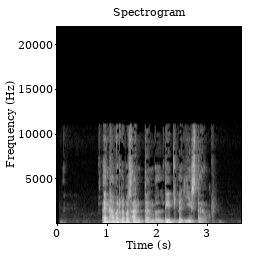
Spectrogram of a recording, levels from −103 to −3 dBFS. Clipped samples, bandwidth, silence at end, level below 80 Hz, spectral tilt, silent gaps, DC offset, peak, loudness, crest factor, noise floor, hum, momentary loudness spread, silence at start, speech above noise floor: under 0.1%; 11.5 kHz; 0.7 s; -56 dBFS; -6 dB/octave; none; under 0.1%; -2 dBFS; -22 LUFS; 20 dB; -71 dBFS; none; 8 LU; 0.9 s; 50 dB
